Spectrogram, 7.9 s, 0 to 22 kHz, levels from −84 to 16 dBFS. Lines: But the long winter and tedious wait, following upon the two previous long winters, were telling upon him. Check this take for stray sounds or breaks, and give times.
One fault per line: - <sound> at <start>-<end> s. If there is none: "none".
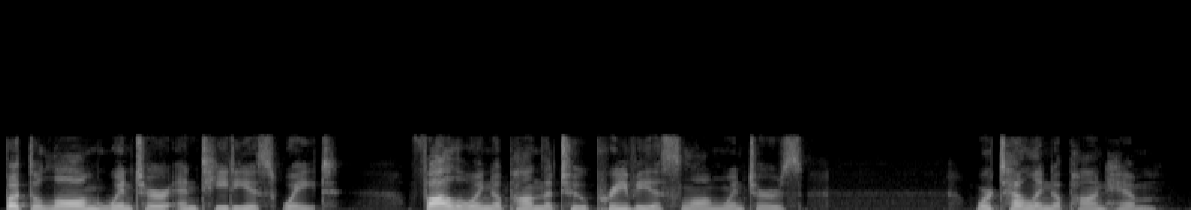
none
